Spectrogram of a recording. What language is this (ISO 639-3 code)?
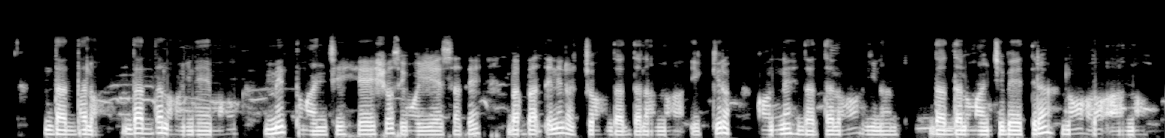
sid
